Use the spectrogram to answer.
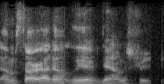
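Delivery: ordinary talk, nothing marked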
